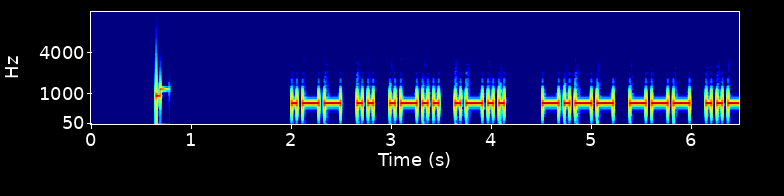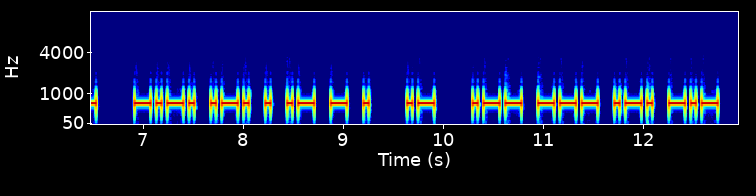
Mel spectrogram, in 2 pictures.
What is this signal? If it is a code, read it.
Morse code, heard as a keyed tone, about 22 wpm, 700 Hz. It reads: WILL YOU CREATE A WORK
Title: Sentences from Top 1000 Words - Review Part 3 - 22wpm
